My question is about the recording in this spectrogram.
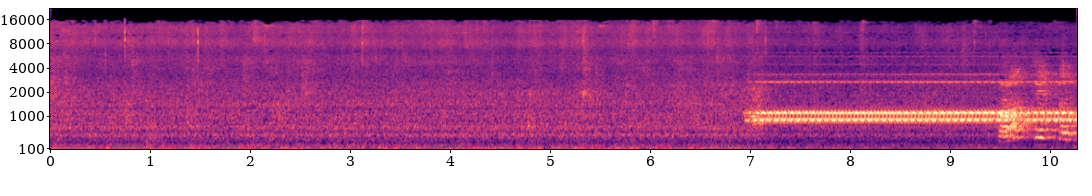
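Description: Station platform background with a steady low rumble. About seven seconds in, a loud platform bell starts ringing continuously, and a station announcement voice begins over it near the end.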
